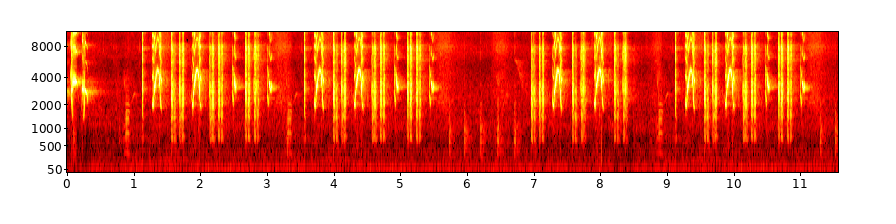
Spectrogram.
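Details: Black-winged myna in lively fill-in song, meant to prompt quiet birds to sing; repeated bursts of harsh squawks mixed with rising whistled notes, four phrases separated by short pauses, faint low hum throughout.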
